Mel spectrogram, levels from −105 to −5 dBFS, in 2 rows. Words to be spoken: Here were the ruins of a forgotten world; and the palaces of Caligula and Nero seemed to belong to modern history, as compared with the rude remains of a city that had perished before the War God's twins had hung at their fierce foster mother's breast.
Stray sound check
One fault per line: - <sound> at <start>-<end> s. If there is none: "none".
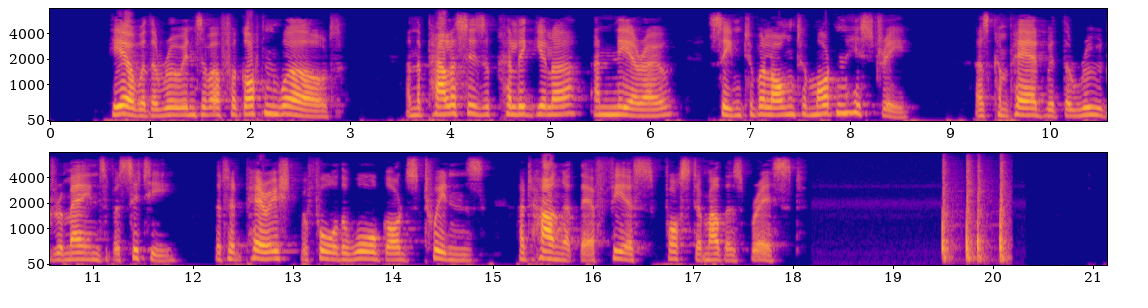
- thud at 19.5-20.2 s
